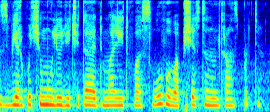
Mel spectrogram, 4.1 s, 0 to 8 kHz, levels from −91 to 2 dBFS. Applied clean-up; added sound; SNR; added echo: none; none; none; none.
